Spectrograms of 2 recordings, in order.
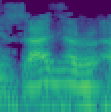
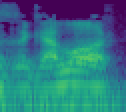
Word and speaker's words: заговор: Но дело все в том, что с моей, опять же, точки зрения, русалки скорее даже не заговорами, я говорю заговорами, Михаил Иванович Царев учил, говорит, не заговор, а заговор.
